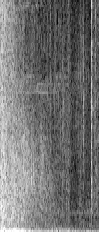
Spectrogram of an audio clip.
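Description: Confringo fire spell blast in a Harry Potter video game, a loud booming explosion at the start that rumbles low and fades over about two seconds, with no voices.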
